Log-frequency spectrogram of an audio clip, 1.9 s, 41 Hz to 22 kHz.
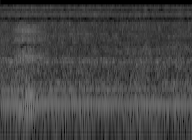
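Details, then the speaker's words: Hotpoint Aquarius WMA48 washing machine starting a program: faint steady low hum with a gurgle near the start; drain pump is running but owner suspects ice still in the pump. "Okay, well, at least you know the pump's working, but obviously it's got ice in it then."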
